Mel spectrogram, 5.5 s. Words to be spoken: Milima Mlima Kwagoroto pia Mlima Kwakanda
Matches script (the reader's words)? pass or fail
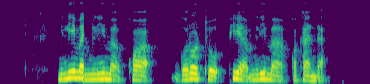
pass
